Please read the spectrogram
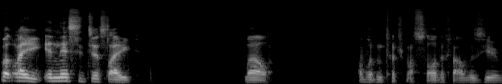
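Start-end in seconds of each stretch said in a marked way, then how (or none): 2.4-5.0 low, much softer, cool understated delivery. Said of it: "he's just being too cool".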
